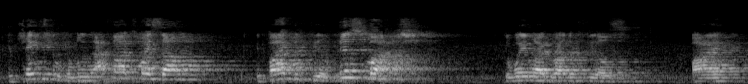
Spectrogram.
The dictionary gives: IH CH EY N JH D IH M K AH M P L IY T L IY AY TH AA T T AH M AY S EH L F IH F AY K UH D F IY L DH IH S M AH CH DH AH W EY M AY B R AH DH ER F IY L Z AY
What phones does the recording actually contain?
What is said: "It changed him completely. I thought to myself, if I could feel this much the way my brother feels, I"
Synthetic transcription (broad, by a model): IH CH EY N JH IH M K AH M P L IY T L IY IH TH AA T T AH M AY S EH L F IH F AY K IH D F IY L DH IH S M AH CH DH AH W EY M AY B R AH DH ER F IY L Z AY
